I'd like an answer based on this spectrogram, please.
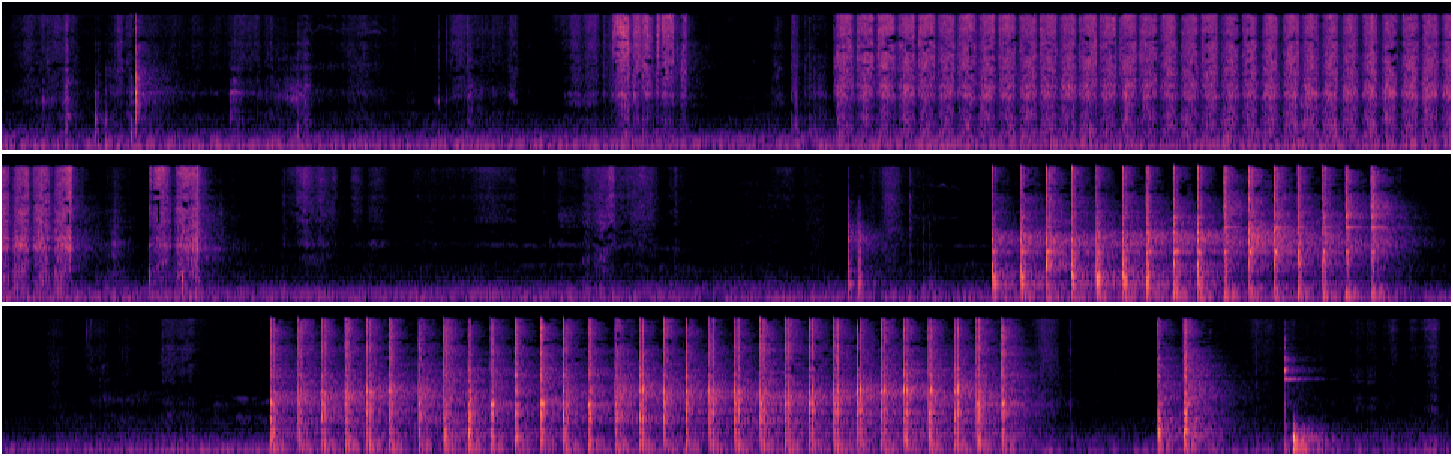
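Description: Aluminum seat molding being hand-sanded with sandpaper: rapid back-and-forth rubbing strokes in three spells, the second and third the loudest. A couple of sharp knocks come near the end.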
